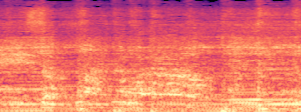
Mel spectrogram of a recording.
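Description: Live acoustic rock band playing: strummed acoustic guitars and drums, with a man singing over them.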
